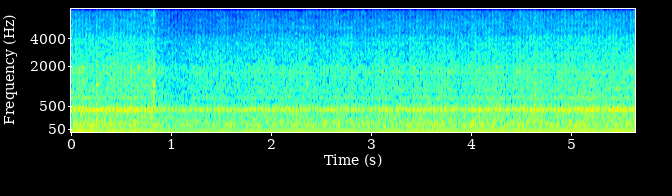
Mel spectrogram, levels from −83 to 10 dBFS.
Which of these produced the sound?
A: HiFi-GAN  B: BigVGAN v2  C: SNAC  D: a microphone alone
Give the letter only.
D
